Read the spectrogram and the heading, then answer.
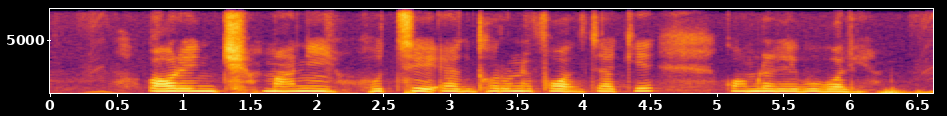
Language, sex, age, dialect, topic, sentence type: Bengali, male, 25-30, Standard Colloquial, agriculture, statement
